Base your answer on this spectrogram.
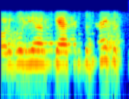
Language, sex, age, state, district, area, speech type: Hindi, female, 18-30, Bihar, Samastipur, urban, conversation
